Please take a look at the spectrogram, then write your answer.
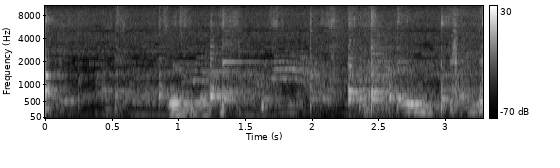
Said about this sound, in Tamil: இறாலை போட்டு நல்லா மிக்ஸ் பண்ணுறோம்.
